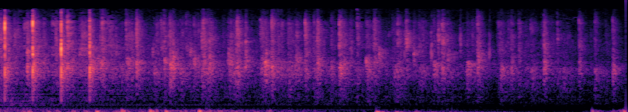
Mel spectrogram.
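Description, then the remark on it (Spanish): An audience applauding for the Lord, many hands clapping in a dense, steady patter that holds at an even, moderate loudness for the whole stretch, with no voices over it. “Dale bien fuerte ese aplauso al Señor.”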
